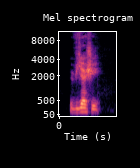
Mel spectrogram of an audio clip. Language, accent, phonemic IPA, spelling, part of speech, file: French, France, /vja.ʒe/, viager, adjective, LL-Q150 (fra)-viager.wav
- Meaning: life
